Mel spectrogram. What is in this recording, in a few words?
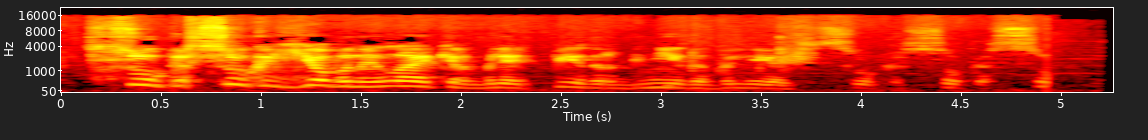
rage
